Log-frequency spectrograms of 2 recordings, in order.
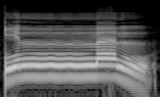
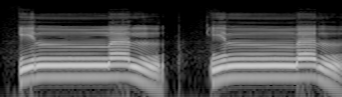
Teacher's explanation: Nggak dibaca. Dari illa 1 harokat langsung masuk ke huruf lam berikutnya.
